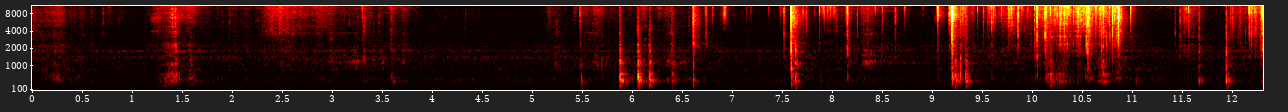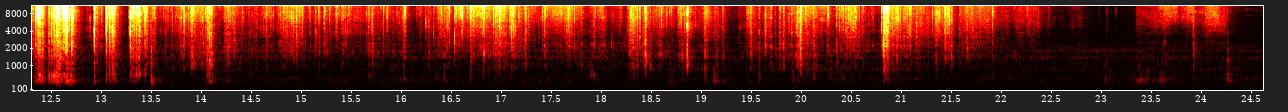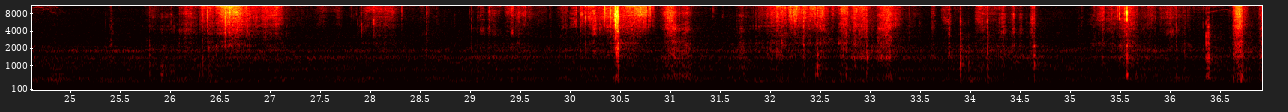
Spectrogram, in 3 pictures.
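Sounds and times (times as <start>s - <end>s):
packaging clicks: 9.1s - 11.0s, 12.0s - 22.0s
packaging tearing and crinkling: 9.1s - 11.0s, 12.0s - 22.4s.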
